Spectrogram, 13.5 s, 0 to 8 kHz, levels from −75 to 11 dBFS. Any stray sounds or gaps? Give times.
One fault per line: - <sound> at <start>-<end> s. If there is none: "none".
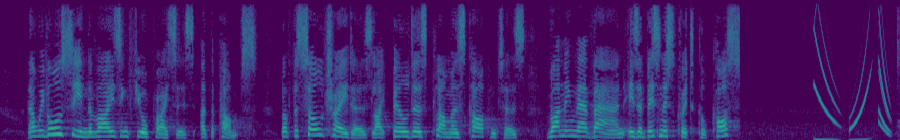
- chirp at 12.2-13.4 s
